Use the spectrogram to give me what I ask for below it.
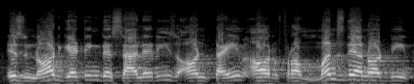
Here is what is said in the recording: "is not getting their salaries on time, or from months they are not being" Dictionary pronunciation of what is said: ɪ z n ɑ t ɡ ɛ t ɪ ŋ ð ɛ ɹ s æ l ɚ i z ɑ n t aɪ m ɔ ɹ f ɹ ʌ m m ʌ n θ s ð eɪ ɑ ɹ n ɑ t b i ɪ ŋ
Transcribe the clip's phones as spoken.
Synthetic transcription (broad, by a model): ɪ z n ɑ t ɡ ɛ t ɪ ŋ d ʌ s æ l ɚ i z ɑ n t aɪ m ɔ ɹ f ɹ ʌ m m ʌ n t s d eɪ ɑ ɹ n ɑ t b i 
